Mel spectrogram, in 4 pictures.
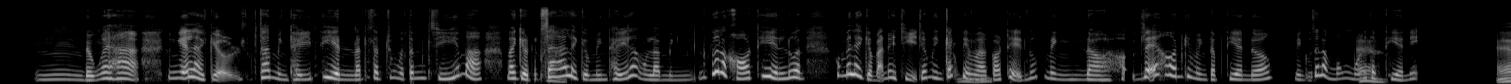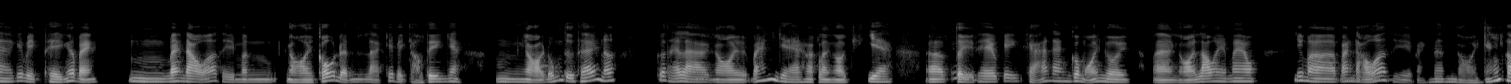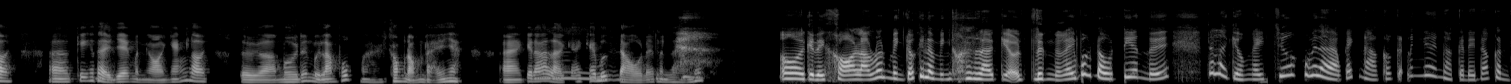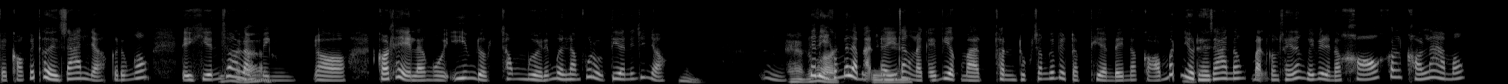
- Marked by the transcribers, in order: other background noise; tapping; chuckle; chuckle
- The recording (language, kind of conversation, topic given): Vietnamese, podcast, Thiền giúp bạn quản lý căng thẳng như thế nào?
- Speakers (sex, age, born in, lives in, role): female, 20-24, Vietnam, Vietnam, host; male, 30-34, Vietnam, Vietnam, guest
